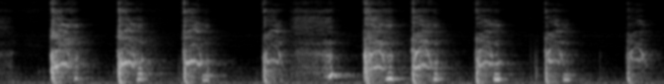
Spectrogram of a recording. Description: this cough is nonstop...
